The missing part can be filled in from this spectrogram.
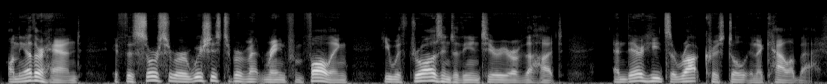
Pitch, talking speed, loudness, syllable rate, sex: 115 Hz, 220 wpm, -18 LUFS, 6.2 syllables/s, male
